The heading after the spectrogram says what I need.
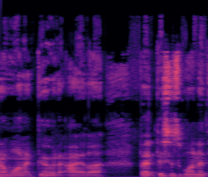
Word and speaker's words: Islay: It's pronounced Brookleti and it's on the island of Isa.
